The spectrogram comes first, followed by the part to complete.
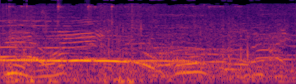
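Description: Sled dogs whining: long, high, nearly level cries that overlap one another, with people talking close by.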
